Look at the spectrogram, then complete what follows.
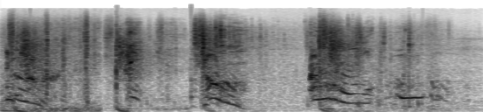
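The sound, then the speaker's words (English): A series of five heavy, exaggerated movie punch sound effects from the film Raiders of the Lost Ark, by sound designer Ben Burtt, land about once a second, each a loud, meaty thwack with a whooshing swing, mixed with pained grunts and groans. “Yes, we'd all heard movie punches up to this point, but when Raiders came out, those punches were so painful sounding, so over the top, so hyper real.”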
